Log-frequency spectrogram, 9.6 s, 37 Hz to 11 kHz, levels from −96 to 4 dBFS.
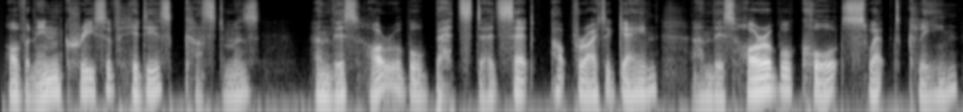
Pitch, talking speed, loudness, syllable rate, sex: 90 Hz, 120 wpm, -21 LUFS, 3.7 syllables/s, male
